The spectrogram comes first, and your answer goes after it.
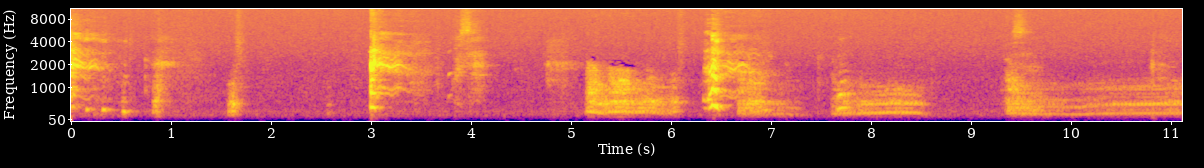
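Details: Six-month-old Yorkshire Terrier Luna growls at a dog shown frozen on the television; low rumbling growls of a second or so alternate with brief high yips and whines, indoors.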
